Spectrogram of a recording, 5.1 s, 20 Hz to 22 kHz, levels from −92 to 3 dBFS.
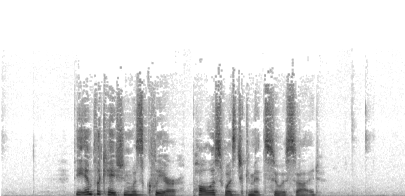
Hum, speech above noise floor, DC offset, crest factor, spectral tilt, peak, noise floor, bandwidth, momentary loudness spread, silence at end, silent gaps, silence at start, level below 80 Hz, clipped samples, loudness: none; 34 dB; under 0.1%; 18 dB; -4 dB/octave; -2 dBFS; -54 dBFS; 14.5 kHz; 11 LU; 1.05 s; none; 0.95 s; -48 dBFS; under 0.1%; -19 LUFS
